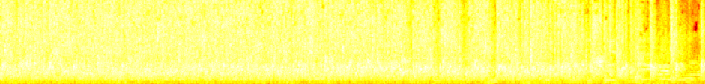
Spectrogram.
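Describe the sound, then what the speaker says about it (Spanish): Loud, dense applause fills a circular economy seminar hall at the Instituto Politécnico Nacional as the audience claps for invited guests, sustained and close without a break. "vamos a darle un fuerte aplauso a nuestros invitados"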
